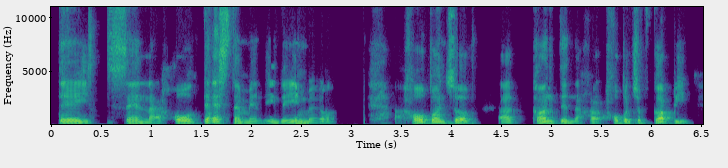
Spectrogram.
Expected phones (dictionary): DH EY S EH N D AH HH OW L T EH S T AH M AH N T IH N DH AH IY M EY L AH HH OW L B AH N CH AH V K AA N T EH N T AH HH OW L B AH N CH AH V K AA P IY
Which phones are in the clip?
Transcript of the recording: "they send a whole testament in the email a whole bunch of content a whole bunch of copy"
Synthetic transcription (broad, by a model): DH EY S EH N AH HH OW L T EH S T AH M AH N T IH N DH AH IY M EY L AH HH OW L B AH N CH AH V K AA N T EH N T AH HH OW L B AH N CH AH V K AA P IY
